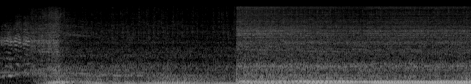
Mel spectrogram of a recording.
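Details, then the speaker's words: Engine with newly installed Holley Sniper EFI and Dual Sync distributor, ECU-controlled timing, static timing set to 15 degrees, first start attempt: brief crank, catches cleanly about 2.5 seconds in, settles into steady even fast idle; normal start. "We're going to try to start the engine. We're going to confirm where the timing is. Go ahead and try to start it."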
